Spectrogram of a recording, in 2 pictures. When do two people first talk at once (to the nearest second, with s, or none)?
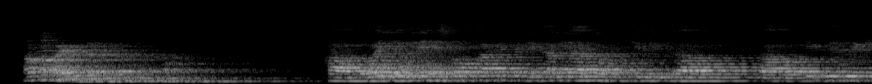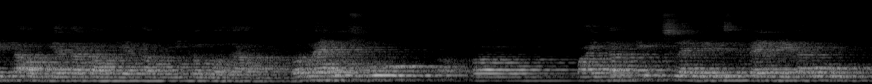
none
